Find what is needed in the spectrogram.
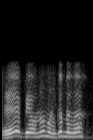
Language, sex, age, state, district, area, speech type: Bodo, male, 45-60, Assam, Udalguri, urban, conversation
